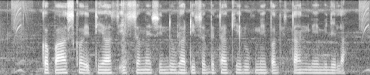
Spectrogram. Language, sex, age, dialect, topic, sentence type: Bhojpuri, male, 18-24, Western, agriculture, statement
